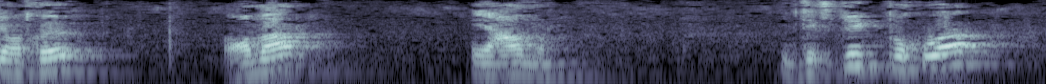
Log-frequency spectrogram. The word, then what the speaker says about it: Amr: Seulement, ce waou, on ne le prononce pas. Tu dis pas Amrou.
